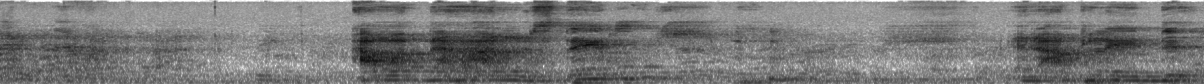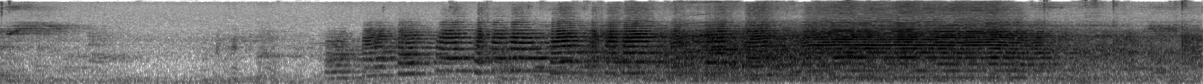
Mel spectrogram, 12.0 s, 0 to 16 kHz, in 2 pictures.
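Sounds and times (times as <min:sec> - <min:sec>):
trumpet playing: 0:07.6 - 0:11.8.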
